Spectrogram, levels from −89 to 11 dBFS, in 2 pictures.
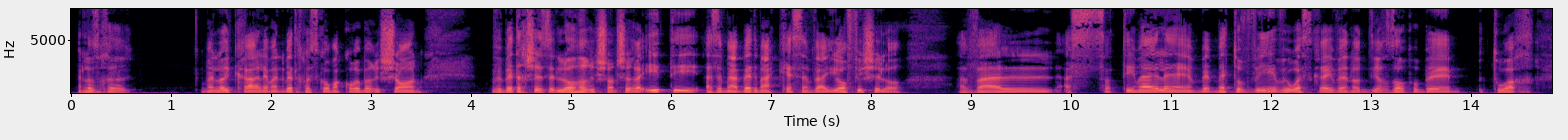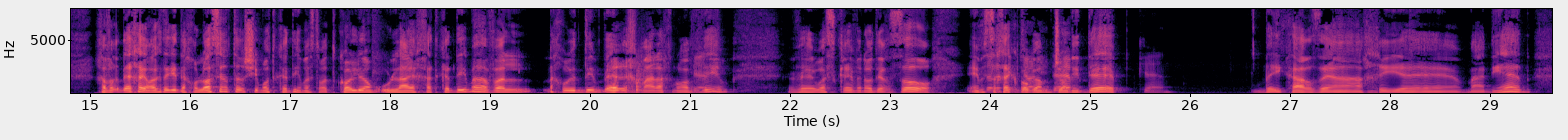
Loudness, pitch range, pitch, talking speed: -24 LUFS, 115-140 Hz, 125 Hz, 150 wpm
